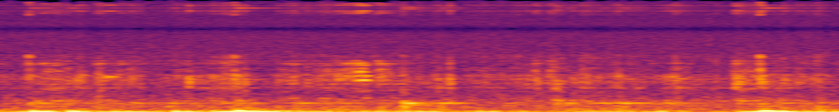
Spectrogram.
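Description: Wind buffeting the microphone of a camera mounted high on a mast, in uneven gusts that peak about a second in and again near the end, with faint light rustling underneath.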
